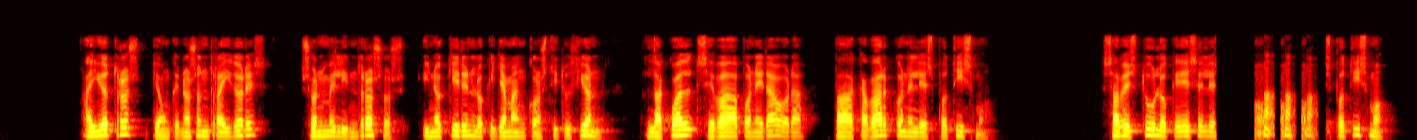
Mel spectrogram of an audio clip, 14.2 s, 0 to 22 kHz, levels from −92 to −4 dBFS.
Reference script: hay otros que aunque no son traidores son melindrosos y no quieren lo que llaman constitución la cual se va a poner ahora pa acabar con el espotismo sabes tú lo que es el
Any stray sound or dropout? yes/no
yes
